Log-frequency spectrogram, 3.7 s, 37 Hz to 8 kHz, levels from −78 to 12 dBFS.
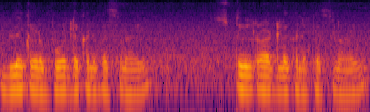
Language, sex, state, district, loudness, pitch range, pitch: Telugu, male, Andhra Pradesh, Visakhapatnam, -16 LUFS, 100-110 Hz, 105 Hz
